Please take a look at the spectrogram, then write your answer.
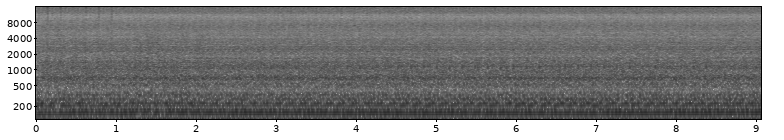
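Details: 2009 Aston Martin DB9 V12 at idle: loud, irregular ticking with a stumbling beat from sparks arcing on the right-hand inlet manifold, with a misfire on cylinder 6 at each tick; it stops at 900-1000 rpm and was fixed by replacing the #6 ignition coil.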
